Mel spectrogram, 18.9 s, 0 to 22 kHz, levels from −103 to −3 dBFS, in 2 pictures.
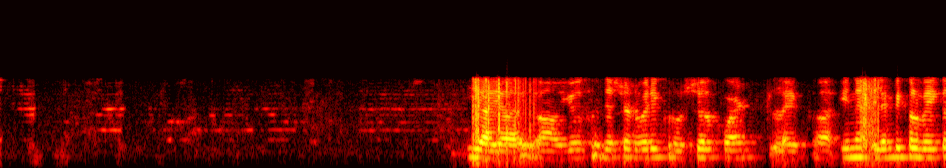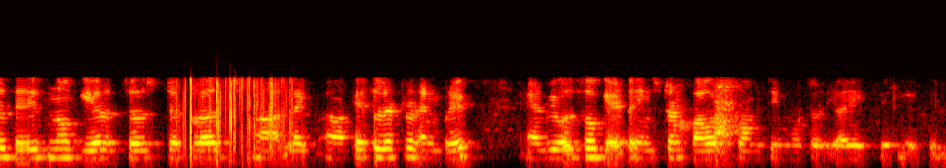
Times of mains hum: none

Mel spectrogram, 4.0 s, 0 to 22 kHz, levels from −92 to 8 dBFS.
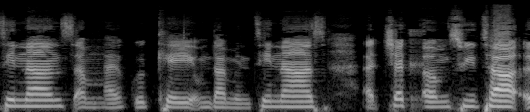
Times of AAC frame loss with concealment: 0.69-0.80, 3.07-3.19

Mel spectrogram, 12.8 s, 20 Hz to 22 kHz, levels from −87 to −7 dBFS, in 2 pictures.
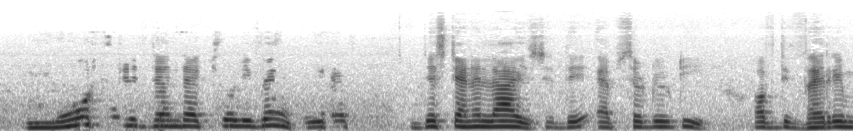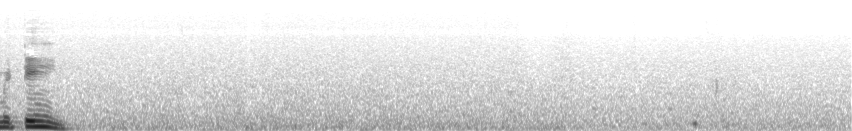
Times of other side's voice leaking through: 0.00-0.19, 0.81-1.14, 1.62-2.95, 11.60-11.65

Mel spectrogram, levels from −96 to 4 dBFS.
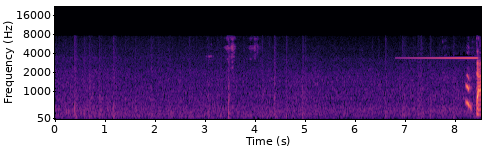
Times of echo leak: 3.89-4.07

